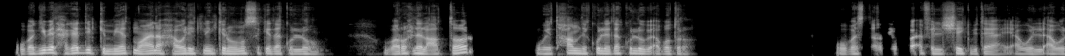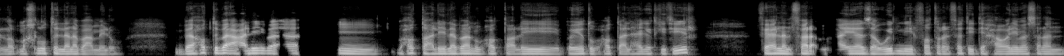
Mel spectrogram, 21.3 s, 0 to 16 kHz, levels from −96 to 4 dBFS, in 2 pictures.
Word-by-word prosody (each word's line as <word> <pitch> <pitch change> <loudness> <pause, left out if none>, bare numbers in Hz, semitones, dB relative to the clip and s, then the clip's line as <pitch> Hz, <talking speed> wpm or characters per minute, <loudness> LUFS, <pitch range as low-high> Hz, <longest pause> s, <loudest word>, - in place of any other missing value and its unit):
وباجيب 110 +8 +2
الحاجات 140 -1 +5
دي 150 - +3
بكميات 120 +1 0
معيّنة 130 +2 +5
حوالي 120 +1 +2
2.5 120 0 +1
كده 115 -2 0
كلّهم 105 -3 -4 0.6
وباروح 115 +5 0
للعطّار، 110 -6 +4 0.7
ويطحن 110 +5 0
لي 120 - +1
كلّ 120 0 +1
ده 125 - +1
كلّه 125 0 0
بيبقى 110 - -2
بودرة. 105 -3 -5 1.4
وباستخدمه 105 +1 -6
بقى - - +1
في 105 - -3
الShake 120 +2 +2
بتاعي، 100 -3 -5
أو 100 0 -5
ال 100 +1 -4
أو 100 0 -3
المخلوط 110 +5 -3
اللي 105 -3 +1
أنا 105 0 +1
باعمله، 95 -1 -5 0.5
باحط 140 +6 +2
بقى 135 -4 +7
عليه 130 +2 +4
بقى 130 0 +1 0.4
امم، 110 -5 -1 0.2
باحط 130 +2 -3
عليه 115 +1 +1
لبن 120 +1 +2
وباحط 115 +1 -5
عليه 105 -1 -1
بيض 110 +3 -2
وباحط 105 +2 -6
عليه 100 +1 -4
حاجات 110 0 -4
كتير، 130 +9 -1 0.6
فعلًا 120 -1 +3
فرَق 120 +3 +3 0.2
معايا 120 +2 +2
زوّدني 115 +2 +1
الفترة 115 +1 -5
اللي 105 - -3
فاتت 115 +2 -5
دي 110 +1 -4
حوالي 110 +1 -2
مثلًا، 110 -2 -5
115 Hz, 155 wpm, -24 LUFS, 105-125 Hz, 1.4 s, بقى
